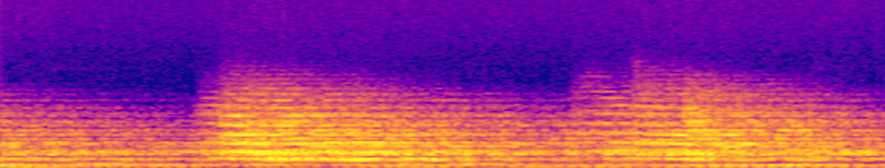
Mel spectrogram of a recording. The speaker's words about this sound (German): Eine Glocke ist der Gemeindediener. Sie ruft Versammlungen, Gottesdienste und die Uhrzeit. Trauungen sagt sie an, Taufen, Sterbefälle.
